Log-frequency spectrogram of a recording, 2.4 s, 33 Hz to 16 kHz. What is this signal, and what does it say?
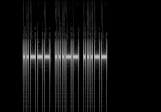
Morse code, heard as a keyed tone, about 44 wpm, 700 Hz. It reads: 233
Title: Numbers - 3-Digit 45wpm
